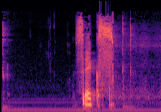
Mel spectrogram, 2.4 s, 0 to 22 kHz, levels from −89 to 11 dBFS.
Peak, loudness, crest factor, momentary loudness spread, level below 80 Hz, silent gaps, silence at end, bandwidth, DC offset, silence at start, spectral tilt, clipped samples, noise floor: 0 dBFS; -11 LUFS; 18 dB; 24 LU; -46 dBFS; none; 0.55 s; 16 kHz; under 0.1%; 0.05 s; -2 dB/octave; under 0.1%; -46 dBFS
